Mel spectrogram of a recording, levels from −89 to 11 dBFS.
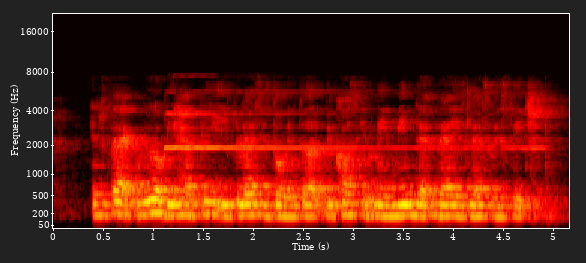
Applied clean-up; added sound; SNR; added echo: none; Wind instrument, woodwind instrument; 17 dB; reverberation time 0.9 s.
